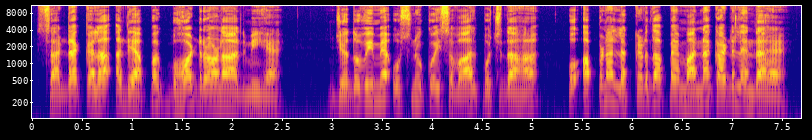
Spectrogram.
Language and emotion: Punjabi, fearful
